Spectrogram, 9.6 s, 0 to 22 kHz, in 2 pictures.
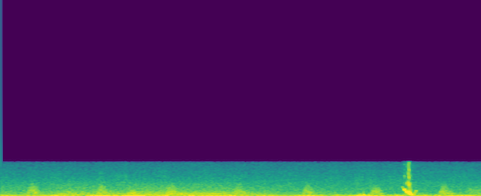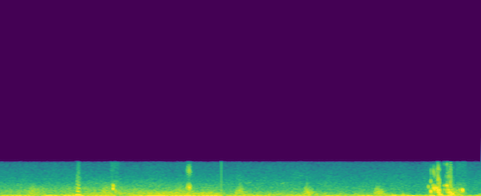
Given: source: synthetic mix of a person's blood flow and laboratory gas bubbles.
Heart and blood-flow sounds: Doppler ultrasound of blood flow; subclavian vein
4.01-4.18 s: bubbles
5.56-5.63 s: bubbles
5.90-6.02 s: bubbles
6.67-6.73 s: bubbles
9.06-9.47 s: bubbles
From the record:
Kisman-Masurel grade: 123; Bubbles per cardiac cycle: 1 to 2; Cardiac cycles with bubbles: 10 to 50%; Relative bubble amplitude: loud (0.450 to 0.775); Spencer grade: 2 (many but less than half of the cardiac periods contain bubble signals, singularly or in groups); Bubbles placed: anywhere in the cardiac cycle

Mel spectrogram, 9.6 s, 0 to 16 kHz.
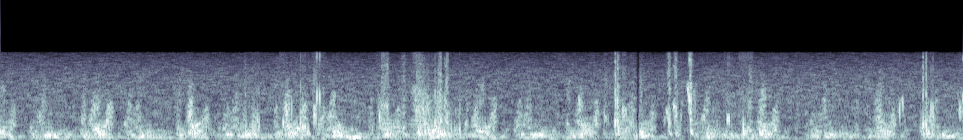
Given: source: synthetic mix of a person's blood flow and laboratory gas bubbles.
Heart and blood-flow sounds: Doppler ultrasound of blood flow; precordium
2.39-2.62 s: bubbles
2.79-3.27 s: bubbles
3.75-4.64 s: bubbles
6.02-6.36 s: bubbles
6.62-6.99 s: bubbles
7.24-7.33 s: bubbles
7.38-7.53 s: bubbles
8.96-9.07 s: bubbles
9.18-9.37 s: bubbles
9.56-9.64 s: bubbles
From the record:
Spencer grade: 2 (many but less than half of the cardiac periods contain bubble signals, singularly or in groups); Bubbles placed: only in the low amplitude regions of the cardiac cycle

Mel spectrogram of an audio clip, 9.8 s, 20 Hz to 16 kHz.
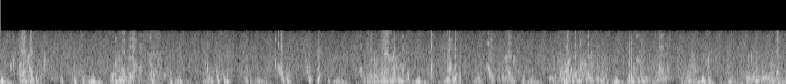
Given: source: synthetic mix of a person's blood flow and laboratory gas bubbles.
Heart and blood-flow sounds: Doppler ultrasound of blood flow; precordium
0.10-0.51 s: bubbles
0.53-0.59 s: bubbles
0.74-0.81 s: bubbles
0.89-0.98 s: bubbles
1.34-1.78 s: bubbles
1.83-2.01 s: bubbles
2.54-2.92 s: bubbles
3.03-3.11 s: bubbles
3.41-3.65 s: bubbles
3.81-3.92 s: bubbles
3.94-4.03 s: bubbles
4.48-5.15 s: bubbles
5.36-5.44 s: bubbles
5.54-5.78 s: bubbles
6.07-6.46 s: bubbles
6.84-7.57 s: bubbles
7.81-8.38 s: bubbles
8.42-8.75 s: bubbles
8.80-8.91 s: bubbles
9.29-9.76 s: bubbles
From the record:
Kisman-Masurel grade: 343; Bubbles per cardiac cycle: rolling drumbeat, 9 or more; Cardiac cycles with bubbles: 100%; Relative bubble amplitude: loud (0.450 to 0.775); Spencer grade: 3 (all of the cardiac periods contain showers or single bubble signals, but not dominating or overriding the cardiac motion signals); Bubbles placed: only in the low amplitude regions of the cardiac cycle

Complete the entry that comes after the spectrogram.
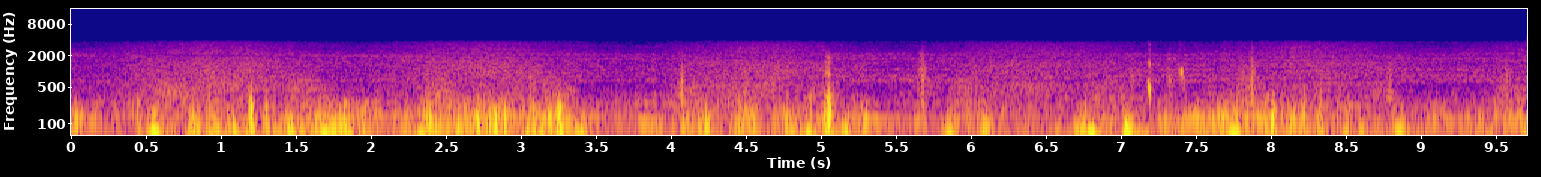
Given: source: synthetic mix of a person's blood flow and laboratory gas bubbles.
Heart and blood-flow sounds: Doppler ultrasound of blood flow; subclavian vein
7.16-7.24 s: bubbles
7.38-7.45 s: bubbles
From the record:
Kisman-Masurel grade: 122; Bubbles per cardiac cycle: 1 to 2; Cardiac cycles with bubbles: 10 to 50%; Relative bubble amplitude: moderate (0.250 to 0.450); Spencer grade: 2 (many but less than half of the cardiac periods contain bubble signals, singularly or in groups); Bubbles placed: anywhere in the cardiac cycle

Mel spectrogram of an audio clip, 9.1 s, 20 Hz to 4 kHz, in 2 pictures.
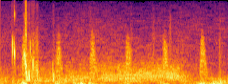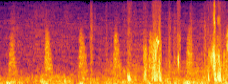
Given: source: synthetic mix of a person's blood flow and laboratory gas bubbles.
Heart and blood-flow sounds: Doppler ultrasound of blood flow; subclavian vein
0.21-0.32 s: bubbles
0.43-0.78 s: bubbles
1.03-1.10 s: bubbles
7.08-7.21 s: bubbles
7.41-7.52 s: bubbles
7.56-7.79 s: bubbles
8.08-8.16 s: bubbles
8.68-9.07 s: bubbles
From the record:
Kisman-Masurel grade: 223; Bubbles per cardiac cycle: several, 3 to 8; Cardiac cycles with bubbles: 10 to 50%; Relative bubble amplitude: loud (0.450 to 0.775); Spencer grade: 2 (many but less than half of the cardiac periods contain bubble signals, singularly or in groups); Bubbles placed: anywhere in the cardiac cycle

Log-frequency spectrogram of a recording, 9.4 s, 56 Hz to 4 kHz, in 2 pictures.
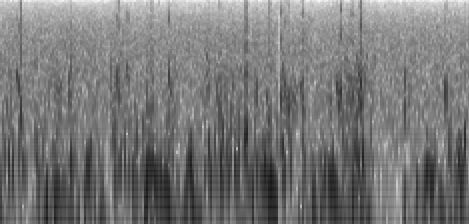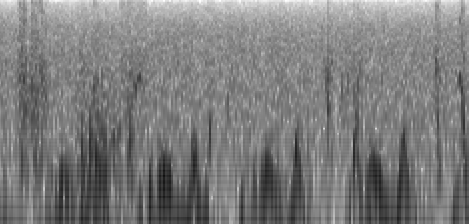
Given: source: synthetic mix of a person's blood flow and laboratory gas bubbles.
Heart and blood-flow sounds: Doppler ultrasound of blood flow; precordium
0.00-0.28 s: bubbles
0.32-0.79 s: bubbles
1.08-1.59 s: bubbles
1.66-1.80 s: bubbles
2.01-3.08 s: bubbles
3.27-3.78 s: bubbles
4.01-4.14 s: bubbles
4.41-4.55 s: bubbles
4.61-4.70 s: bubbles
4.85-5.18 s: bubbles
5.43-6.15 s: bubbles
6.60-6.68 s: bubbles
6.75-6.84 s: bubbles
6.93-7.02 s: bubbles
7.92-8.33 s: bubbles
9.02-9.17 s: bubbles
9.24-9.39 s: bubbles
From the record:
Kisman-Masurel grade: 243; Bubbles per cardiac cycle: several, 3 to 8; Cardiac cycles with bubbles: 100%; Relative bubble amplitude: loud (0.450 to 0.775); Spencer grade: 3 (all of the cardiac periods contain showers or single bubble signals, but not dominating or overriding the cardiac motion signals); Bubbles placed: only in the low amplitude regions of the cardiac cycle

